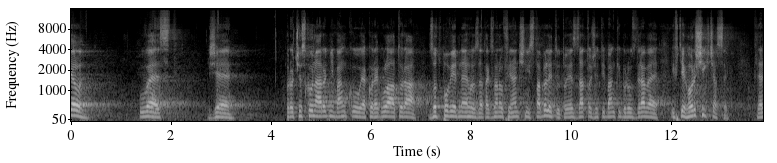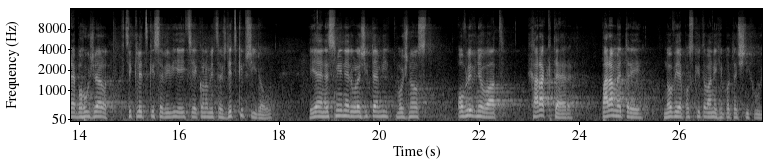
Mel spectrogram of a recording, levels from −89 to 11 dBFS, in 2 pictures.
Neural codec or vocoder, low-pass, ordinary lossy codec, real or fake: none; 14.4 kHz; Opus, 16 kbps; real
